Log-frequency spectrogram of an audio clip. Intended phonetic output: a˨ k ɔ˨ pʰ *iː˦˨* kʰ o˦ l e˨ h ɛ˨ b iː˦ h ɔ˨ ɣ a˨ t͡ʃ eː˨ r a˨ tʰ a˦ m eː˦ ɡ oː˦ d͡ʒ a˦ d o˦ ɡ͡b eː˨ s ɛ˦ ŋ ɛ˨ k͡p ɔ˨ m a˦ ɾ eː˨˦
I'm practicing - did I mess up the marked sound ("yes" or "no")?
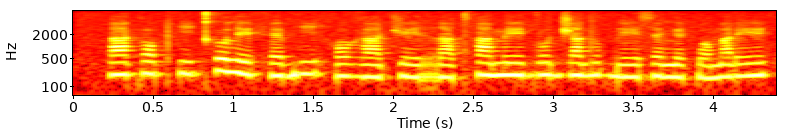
yes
